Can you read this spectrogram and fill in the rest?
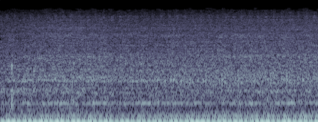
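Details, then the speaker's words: Truck at normal idle with no oil blow-by: a steady low hum with an even pulse and no ticking or misses, a smooth healthy engine running really good. "Steer it running really good. Just kind of hums along."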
